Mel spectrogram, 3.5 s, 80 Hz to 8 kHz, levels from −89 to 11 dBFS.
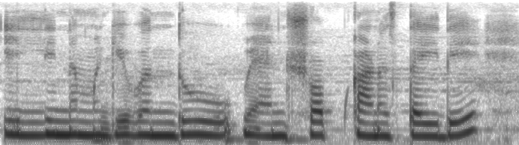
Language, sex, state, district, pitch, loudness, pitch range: Kannada, female, Karnataka, Bidar, 225 Hz, -14 LUFS, 215-230 Hz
